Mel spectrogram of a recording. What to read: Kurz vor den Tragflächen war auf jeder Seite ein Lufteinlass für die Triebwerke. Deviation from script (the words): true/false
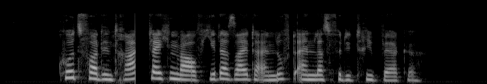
false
